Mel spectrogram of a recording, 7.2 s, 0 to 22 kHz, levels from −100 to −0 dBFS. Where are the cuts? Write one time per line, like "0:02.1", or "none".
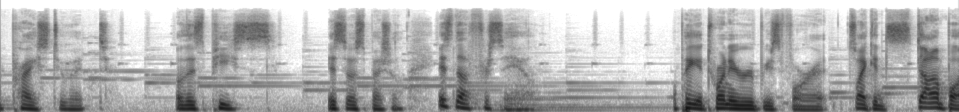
none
